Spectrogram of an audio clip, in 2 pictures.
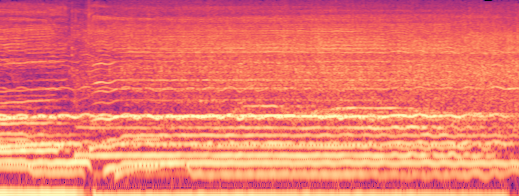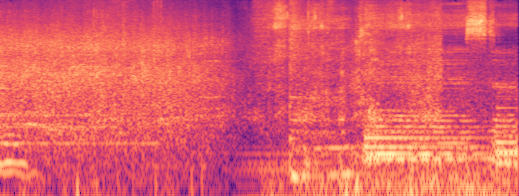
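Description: Gospel vocal group singing a cappella, holding a final chord over a steady low bass note that ends about halfway through and fades away. After a short lull, different music starts near the end.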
